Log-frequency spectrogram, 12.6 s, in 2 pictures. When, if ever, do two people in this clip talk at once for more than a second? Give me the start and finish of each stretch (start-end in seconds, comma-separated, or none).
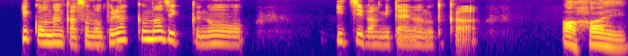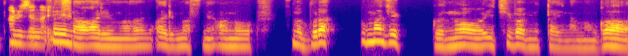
none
